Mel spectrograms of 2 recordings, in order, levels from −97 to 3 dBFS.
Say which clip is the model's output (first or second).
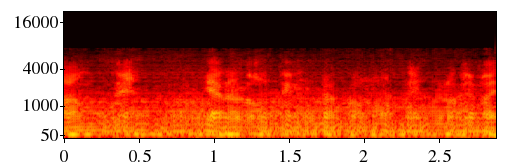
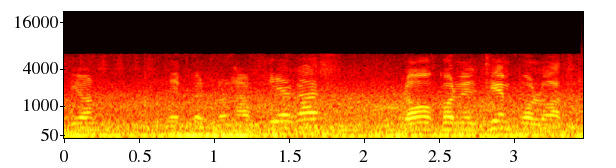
first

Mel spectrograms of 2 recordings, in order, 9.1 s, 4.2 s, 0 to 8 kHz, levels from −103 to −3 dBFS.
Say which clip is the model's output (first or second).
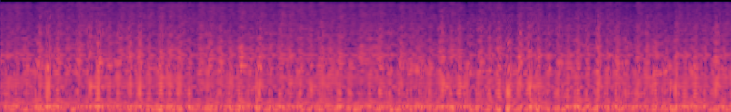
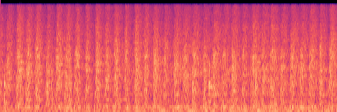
first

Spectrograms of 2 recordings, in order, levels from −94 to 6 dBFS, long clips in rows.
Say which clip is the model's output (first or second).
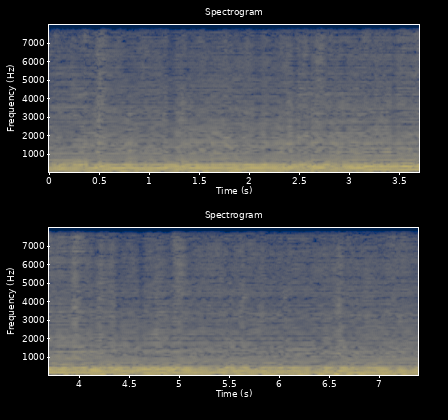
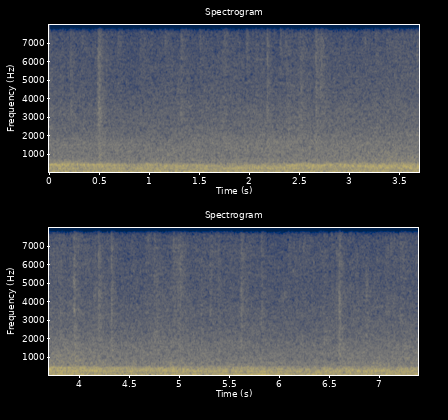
first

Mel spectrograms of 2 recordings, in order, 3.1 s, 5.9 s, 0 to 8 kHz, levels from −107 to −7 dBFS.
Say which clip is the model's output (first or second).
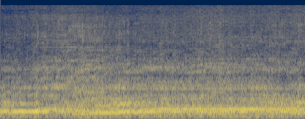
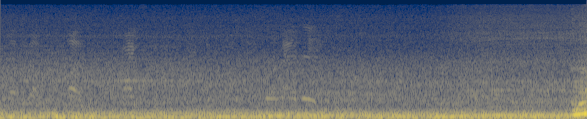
first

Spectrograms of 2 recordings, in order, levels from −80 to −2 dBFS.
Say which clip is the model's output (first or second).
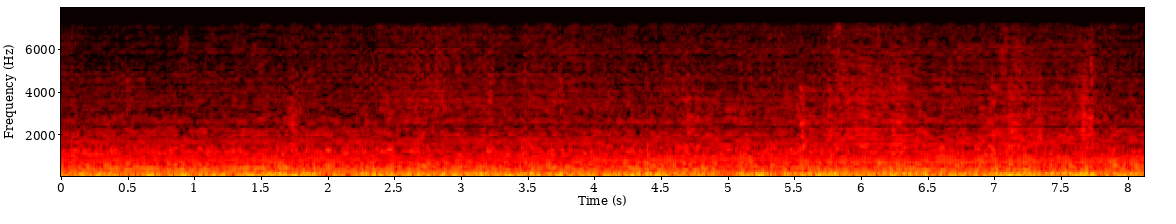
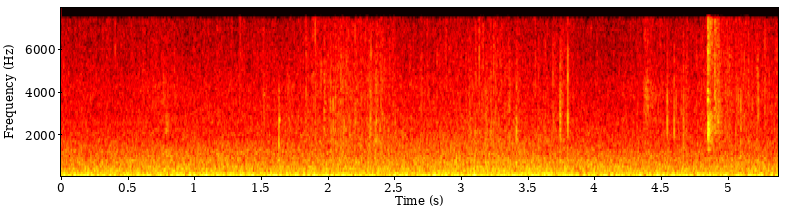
first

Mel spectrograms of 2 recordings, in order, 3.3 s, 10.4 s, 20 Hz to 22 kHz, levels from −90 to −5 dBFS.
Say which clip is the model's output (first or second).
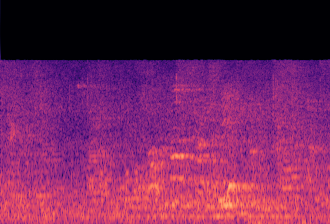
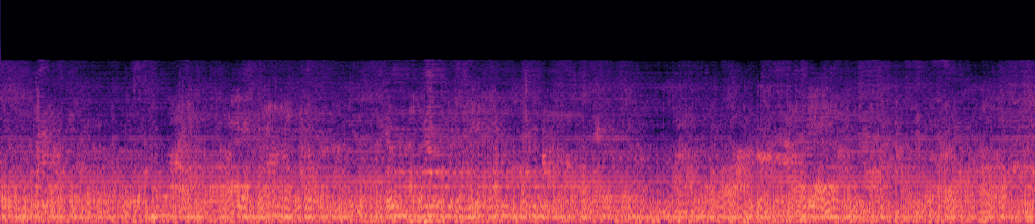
second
